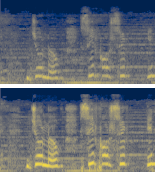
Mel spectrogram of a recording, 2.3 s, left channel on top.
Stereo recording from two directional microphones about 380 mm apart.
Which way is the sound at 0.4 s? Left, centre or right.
Centre.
